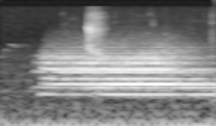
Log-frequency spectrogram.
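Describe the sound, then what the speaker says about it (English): A passing train sounds its horn, a sustained multi-tone blare rising in quickly and holding steady at moderate distance, with rail rumble underneath and no talk. "a train's going by"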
